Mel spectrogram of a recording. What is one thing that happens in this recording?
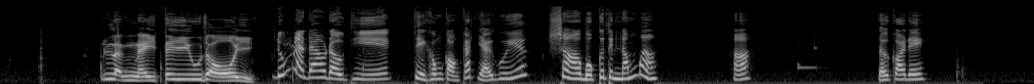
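A woman speaks with agitation nearby.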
